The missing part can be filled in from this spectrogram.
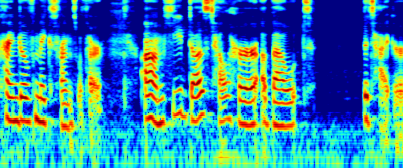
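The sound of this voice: This is an unforced reading voice. It reads the text aloud.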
